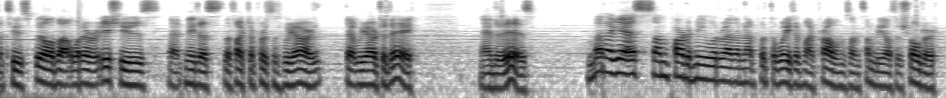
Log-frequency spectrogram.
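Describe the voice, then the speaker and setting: A man's voice: mid-range voice, mellow. A man reading visual novel narration aloud, sometimes stumbling and going back over phrases. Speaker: game streamer reading aloud.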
